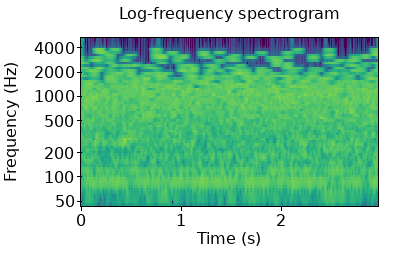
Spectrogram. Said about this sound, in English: But it sounds like a nurturing rain, a healing rain.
